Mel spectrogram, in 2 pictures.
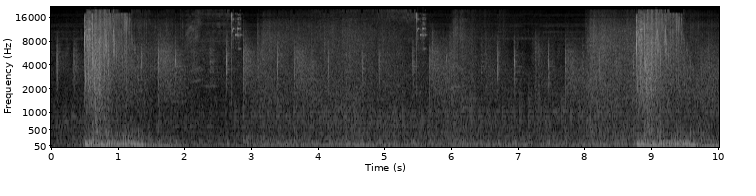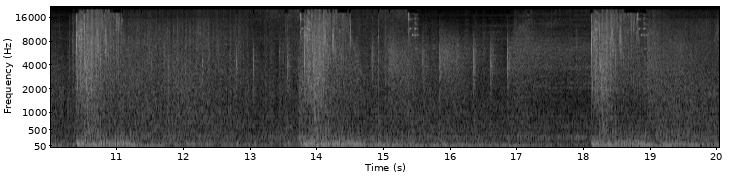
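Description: Repeated heavy booms from destroyed targets in MechWarrior 5: Mercenaries, five or so loud blasts spaced a few seconds apart over a steady rumbling mech battle drone.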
